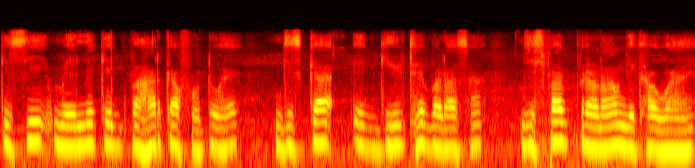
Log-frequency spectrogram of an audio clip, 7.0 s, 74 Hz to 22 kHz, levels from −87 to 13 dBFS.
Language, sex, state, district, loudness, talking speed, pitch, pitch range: Hindi, male, Bihar, West Champaran, -17 LUFS, 165 wpm, 155 Hz, 150-165 Hz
